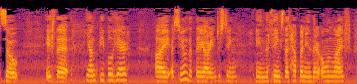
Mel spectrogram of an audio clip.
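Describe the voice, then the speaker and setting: A woman's voice: mid-range voice, flat delivery, moderate pace, low-quality recording. Finnish accent woman in her 20s, thoughtful, kinda hesitant, faint hum. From Finland. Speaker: youth party board member.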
